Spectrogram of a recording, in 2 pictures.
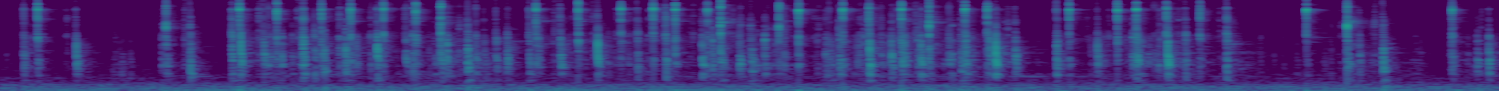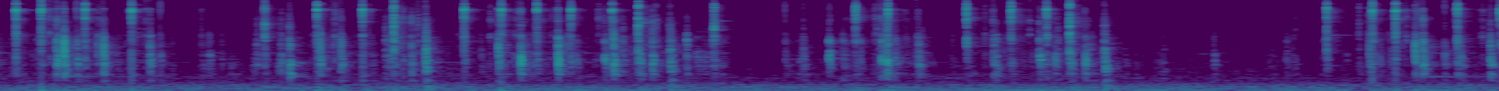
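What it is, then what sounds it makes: Plastic mechanical keyboard being typed on. Fingertips with long painted nails type on a pink backlit plastic mechanical keyboard with round typewriter-style keycaps and a hollow case. The result is a steady stream of short, bright, clacky keystrokes in uneven bursts, with brief pauses between them and a faint low hum underneath.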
